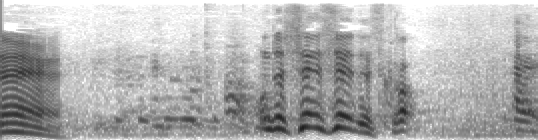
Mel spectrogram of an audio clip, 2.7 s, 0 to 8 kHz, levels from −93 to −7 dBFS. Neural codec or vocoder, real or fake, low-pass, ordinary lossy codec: none; real; 7.2 kHz; none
